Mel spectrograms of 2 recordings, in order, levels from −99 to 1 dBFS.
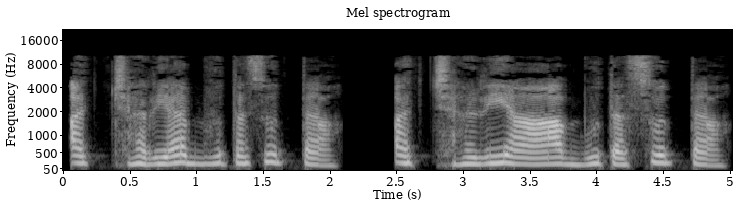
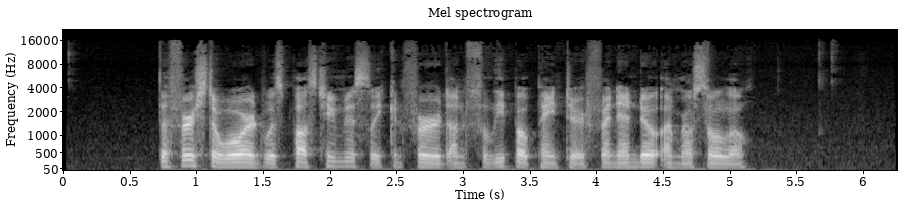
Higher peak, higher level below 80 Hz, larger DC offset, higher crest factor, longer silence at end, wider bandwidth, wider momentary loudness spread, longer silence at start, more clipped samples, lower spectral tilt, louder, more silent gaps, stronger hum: second, -8 dBFS vs -2 dBFS; second, -68 dBFS vs -56 dBFS; neither; about the same, 20 dB vs 20 dB; second, 0.05 s vs 1.15 s; second, 10.5 kHz vs 16 kHz; about the same, 10 LU vs 10 LU; second, 0.05 s vs 0.7 s; neither; about the same, -4.5 dB/octave vs -3.5 dB/octave; second, -26 LUFS vs -20 LUFS; first, 2.11-2.48 s vs none; neither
